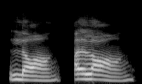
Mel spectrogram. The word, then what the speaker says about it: along: Along, around, about, above. Letter A is saying the shua sound because this is unstressed syllable.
